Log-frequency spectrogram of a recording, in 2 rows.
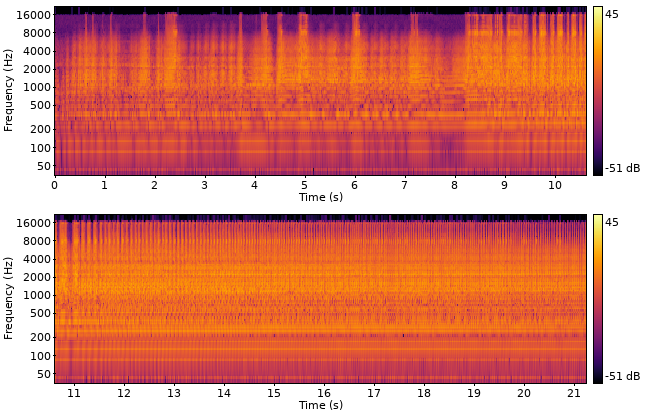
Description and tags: interference is a interesting phenomenon. I blow a bass tone and add my own voice, First I adjust my voice to same wavelength as the instrument, then I change my voice linearily, and you can follow how you get a 3rd tone, which is either a+b or a-b.
frequency, interference, sound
